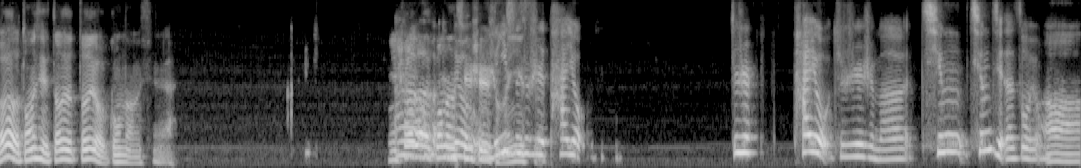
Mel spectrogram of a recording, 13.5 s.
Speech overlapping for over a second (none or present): present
